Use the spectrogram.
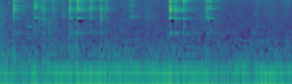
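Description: A teaspoon stirs a teaspoon of salt into warm water, clinking repeatedly against the sides of a glass, quick light taps in an uneven rhythm with brief pauses, over a low steady hum; no one speaks.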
